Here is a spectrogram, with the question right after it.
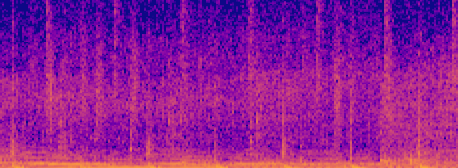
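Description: Thinly sliced onions hit hot oil with bay leaf, cinnamon, clove, cardamom and cumin seeds for a peas pulao, giving a loud, steady sizzle broken by regular stirring scrapes.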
